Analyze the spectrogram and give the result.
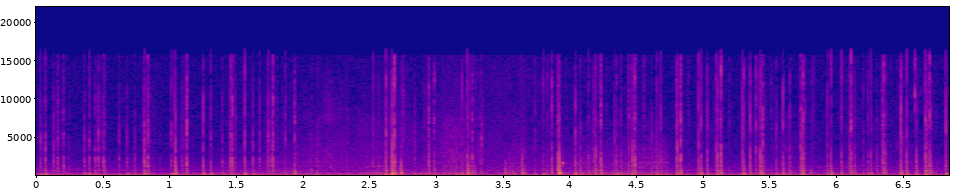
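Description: A paperback copy of the novel *Icebreaker*, a solid paper block with a glossy card cover, is held close to the mic and tapped on the cover with long red-painted nails. The result is a steady stream of quick, dry, dull taps and light scratchy clicks, weighted toward low tones, with a couple of sharper, louder taps standing out midway.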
